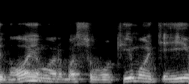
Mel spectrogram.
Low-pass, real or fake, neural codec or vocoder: 7.2 kHz; real; none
